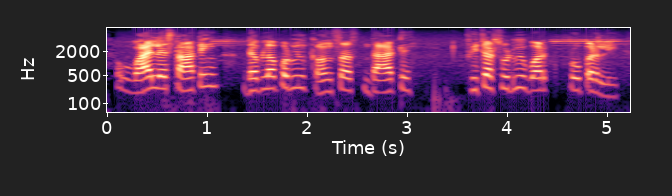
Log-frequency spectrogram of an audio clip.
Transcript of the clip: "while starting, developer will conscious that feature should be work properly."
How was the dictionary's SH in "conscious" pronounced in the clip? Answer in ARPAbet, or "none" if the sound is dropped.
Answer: S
